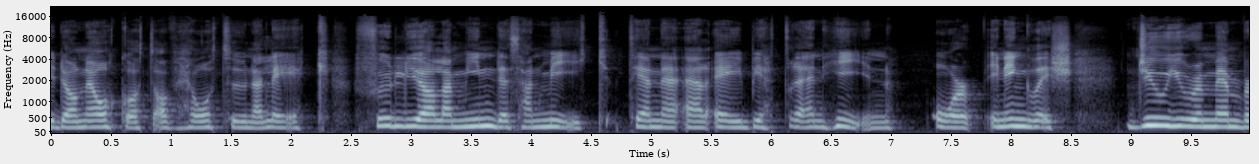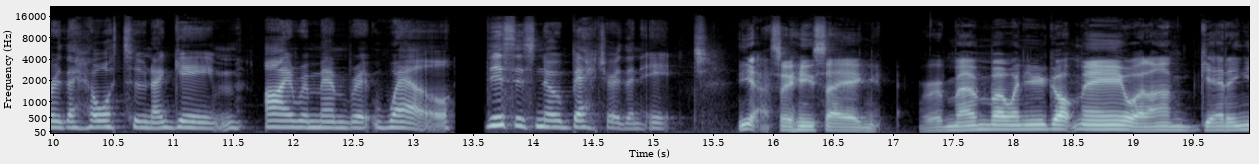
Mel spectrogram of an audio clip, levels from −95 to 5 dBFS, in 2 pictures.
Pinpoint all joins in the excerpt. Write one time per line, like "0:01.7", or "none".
none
